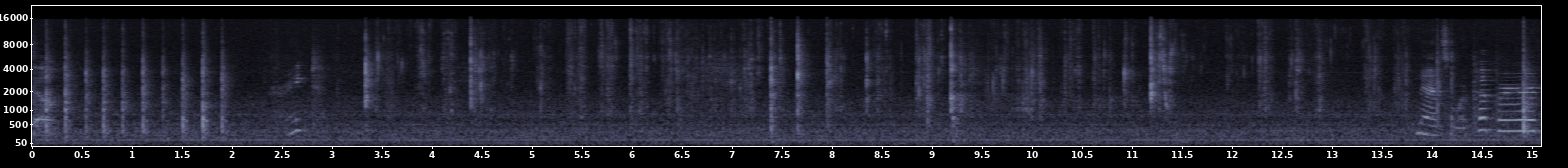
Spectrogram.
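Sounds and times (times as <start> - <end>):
fork mashing food: 3.3 - 14.3.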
